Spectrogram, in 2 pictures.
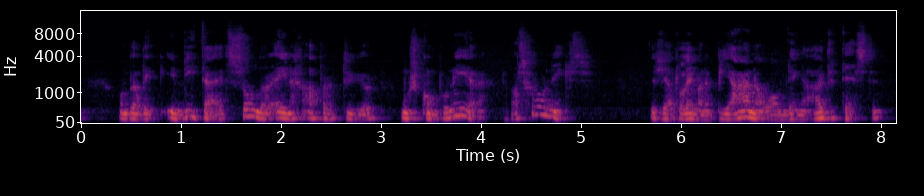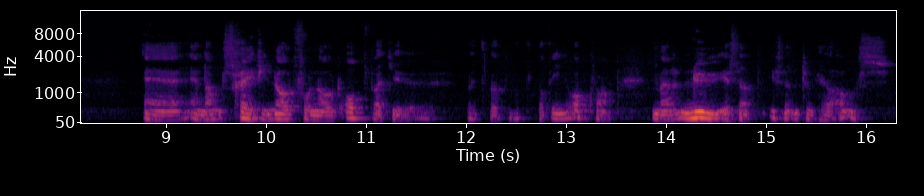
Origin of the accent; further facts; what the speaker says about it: Groningen, Netherlands; En daarvoor, ik ben een Groninger, daarvoor woon ik in de Groninger binnenstad, heel lang.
